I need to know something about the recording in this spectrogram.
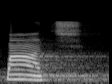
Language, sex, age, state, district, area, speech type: Maithili, female, 18-30, Bihar, Supaul, rural, read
